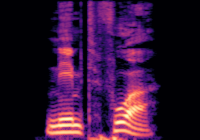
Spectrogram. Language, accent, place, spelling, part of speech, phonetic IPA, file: German, Germany, Berlin, nahmt vor, verb, [ˌnaːmt ˈfoːɐ̯], De-nahmt vor.ogg
- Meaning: second-person plural preterite of vornehmen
